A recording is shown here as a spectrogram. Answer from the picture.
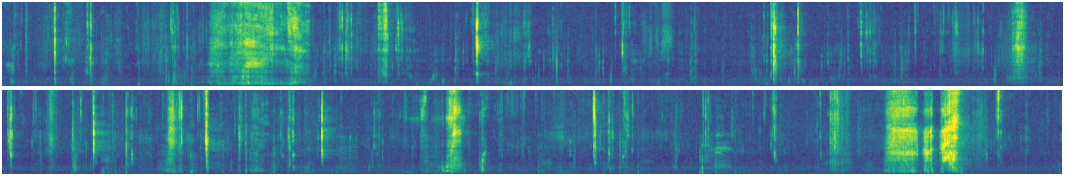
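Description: Close-miked eating of braised duck heads: lips sucking and slurping meat off the bones, with scattered sharp clicks and crunches of chewing and gnawing on small bones. Two longer slurps, about three seconds in and near the end.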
